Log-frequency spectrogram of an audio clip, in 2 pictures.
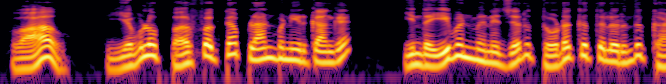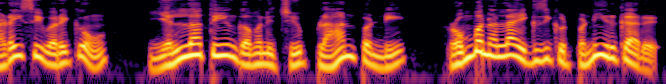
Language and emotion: Tamil, surprised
